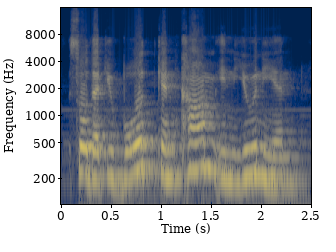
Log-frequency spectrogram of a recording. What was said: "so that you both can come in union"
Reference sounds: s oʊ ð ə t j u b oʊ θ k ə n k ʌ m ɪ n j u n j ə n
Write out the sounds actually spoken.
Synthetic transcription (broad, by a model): s oʊ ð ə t j u b oʊ t k ə n k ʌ m ɪ n j u n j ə n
